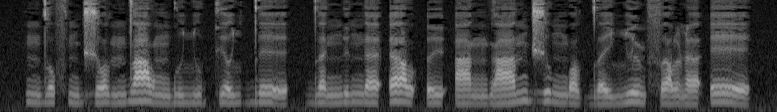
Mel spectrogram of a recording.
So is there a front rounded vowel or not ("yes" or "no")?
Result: yes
